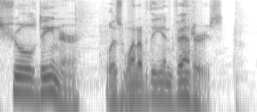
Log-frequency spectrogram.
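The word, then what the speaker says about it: Schuldiner: Chuck Schuliner pronounced Schuliner was one of the inventors.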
